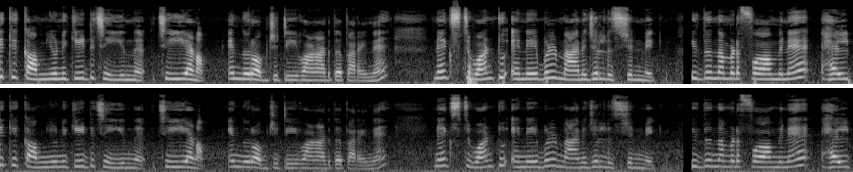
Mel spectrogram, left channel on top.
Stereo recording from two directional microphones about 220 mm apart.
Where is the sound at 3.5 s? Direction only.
55° left (ahead or behind).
